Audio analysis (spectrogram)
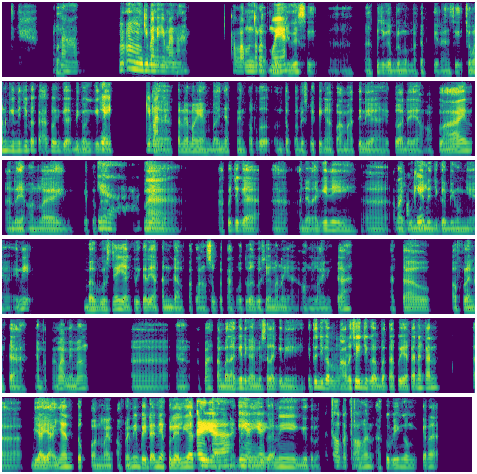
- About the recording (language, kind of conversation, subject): Indonesian, advice, Bagaimana cara menemukan mentor yang cocok untuk pertumbuhan karier saya?
- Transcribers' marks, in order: other background noise; tapping; in English: "public speaking"; in English: "offline"; in English: "offline-kah?"; in English: "offline"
